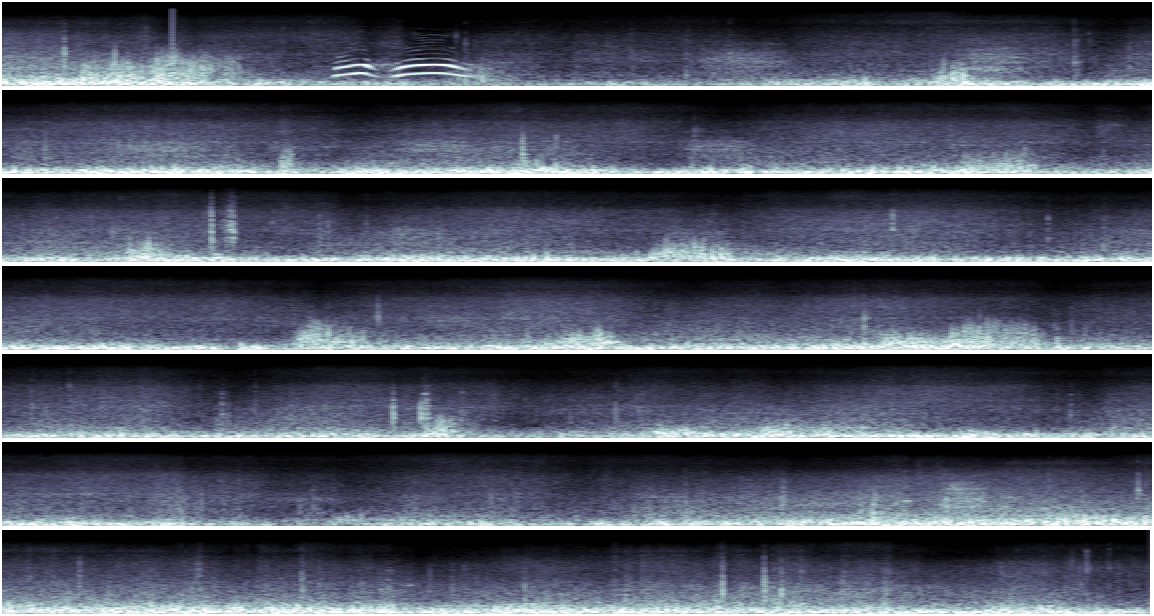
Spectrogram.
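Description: Wind buffeting the microphone of a helmet camera on a fast ski descent, a steady low rumble, with the skis scraping through wind-compacted powder on each turn, about once a second. A short vocal whoop about a second and a half in.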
